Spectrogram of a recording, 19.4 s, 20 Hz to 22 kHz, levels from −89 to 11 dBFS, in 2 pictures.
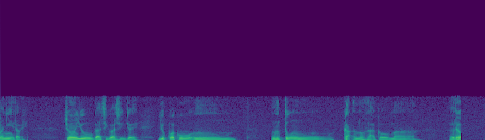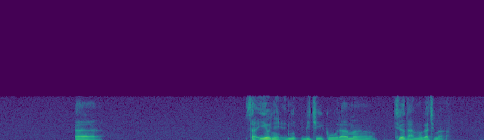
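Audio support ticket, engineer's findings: Speech dull and band-limited throughout, nothing above 6.9 kHz, rough fluttering noise around voiced tones, heavy codec damage. Likely Dolby Digital compression at a low rate, consistent with about 40 kbps: band narrowed, many frequency lines left without bits, dither noise filling them.

Audio dropout to a faint residue, 9.20 s to 11.20 s, 2.0 s. Signal cuts out abruptly and returns abruptly; gap holds only hiss, around 35 dB below programme level. Likely upstream signal loss while the downstream path stayed live.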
